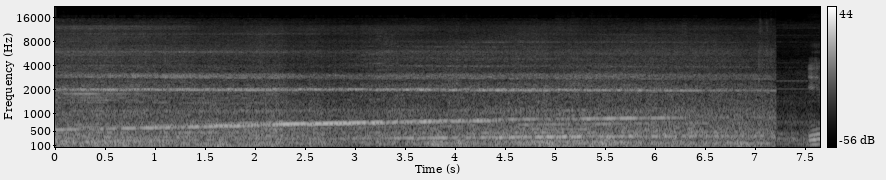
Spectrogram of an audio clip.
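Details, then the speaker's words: UK IGBT traction inverter, as on the 2009 stock and Electrostars: a steady whine with one tone climbing from about 600 to 900 Hz as it moves from fixed carrier into pattern switching during acceleration; normal. "to solve this we can start out at this fixed carrier frequency but as we get faster we need to go back into pattern bsing this is heard on trains like the 2009 stock and the electro Stars"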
